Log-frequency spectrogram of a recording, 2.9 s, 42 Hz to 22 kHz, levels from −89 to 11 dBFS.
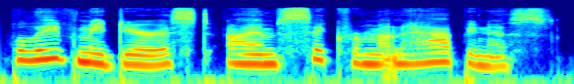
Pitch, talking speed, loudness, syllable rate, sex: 205 Hz, 165 wpm, -15 LUFS, 5.7 syllables/s, female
